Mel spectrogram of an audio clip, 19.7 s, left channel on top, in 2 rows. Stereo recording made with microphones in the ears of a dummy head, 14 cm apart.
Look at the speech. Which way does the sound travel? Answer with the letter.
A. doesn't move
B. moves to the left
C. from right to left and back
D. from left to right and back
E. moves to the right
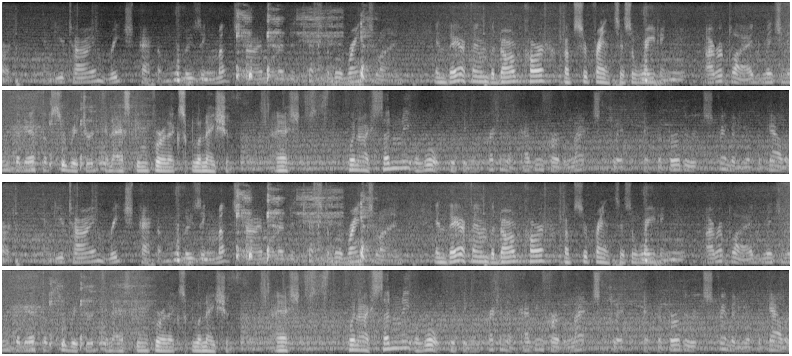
C.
